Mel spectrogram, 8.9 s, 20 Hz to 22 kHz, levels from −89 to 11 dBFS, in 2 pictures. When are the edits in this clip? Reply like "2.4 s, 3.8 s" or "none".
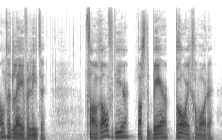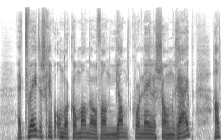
4.7 s

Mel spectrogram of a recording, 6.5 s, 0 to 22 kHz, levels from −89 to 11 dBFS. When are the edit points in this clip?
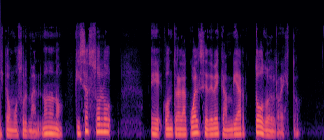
1.4 s, 3.2 s

